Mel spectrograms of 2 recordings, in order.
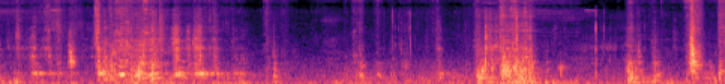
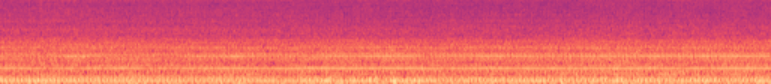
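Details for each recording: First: Rebuilt pressure washer small engine with a leaking intake manifold, pull-start cranking: three short bursts with no firing; turns over but won't start, starved of fuel. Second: Rebuilt pressure washer small petrol engine with a known leaking manifold, spraying dirt off a car wheel: steady, even drone under full water load, no misses or knocks; runs really well, normal running under load.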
